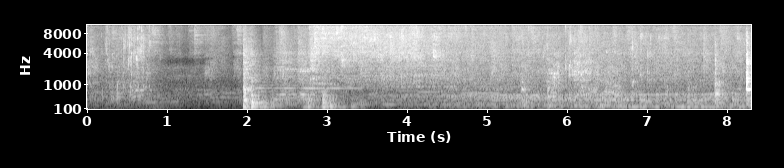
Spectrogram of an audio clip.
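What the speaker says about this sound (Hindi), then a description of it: "अब हम डाल देते हैं इसमें थोड़ा सा पानी।" Water poured into a cooking pot of partly cooked potatoes in an outdoor kitchen, a steady splashing rush that starts abruptly after a quiet moment and carries on near and fairly loud.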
